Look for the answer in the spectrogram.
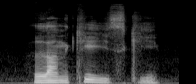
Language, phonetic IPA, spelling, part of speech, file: Polish, [lãŋʲˈcijsʲci], lankijski, adjective, Pl-lankijski.ogg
